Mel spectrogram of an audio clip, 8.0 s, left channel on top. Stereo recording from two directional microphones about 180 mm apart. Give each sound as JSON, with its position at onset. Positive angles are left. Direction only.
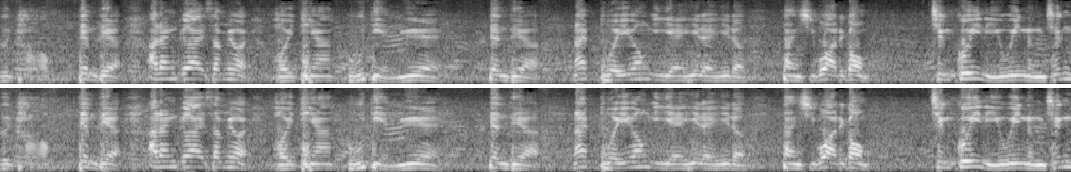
{"t": 0.0, "sound": "a man's voice", "side_deg": -30}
